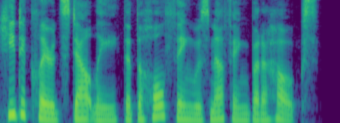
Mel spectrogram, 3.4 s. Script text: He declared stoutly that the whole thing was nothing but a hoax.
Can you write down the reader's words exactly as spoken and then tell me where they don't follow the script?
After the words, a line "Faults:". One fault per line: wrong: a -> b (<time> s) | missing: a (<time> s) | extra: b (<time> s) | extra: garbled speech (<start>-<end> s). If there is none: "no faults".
He declared stoutly that the whole thing was nothing but a hoax.
Faults:
no faults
